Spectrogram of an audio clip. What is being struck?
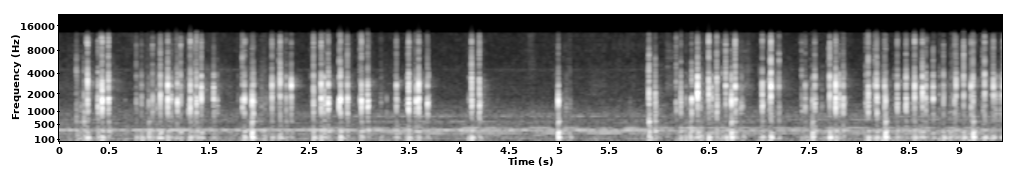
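Mechanical keyboard, aluminum case with plastic keycaps.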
